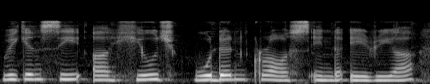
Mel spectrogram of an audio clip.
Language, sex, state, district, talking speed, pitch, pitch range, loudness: English, female, Assam, Kamrup Metropolitan, 140 wpm, 210 Hz, 195-225 Hz, -17 LUFS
